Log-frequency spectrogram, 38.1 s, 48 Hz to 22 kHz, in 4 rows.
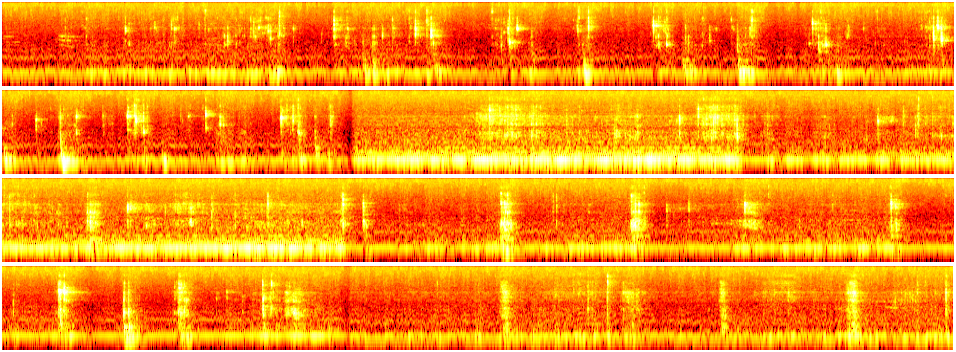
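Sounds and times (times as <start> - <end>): steady low hum: 13.0 - 38.0.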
